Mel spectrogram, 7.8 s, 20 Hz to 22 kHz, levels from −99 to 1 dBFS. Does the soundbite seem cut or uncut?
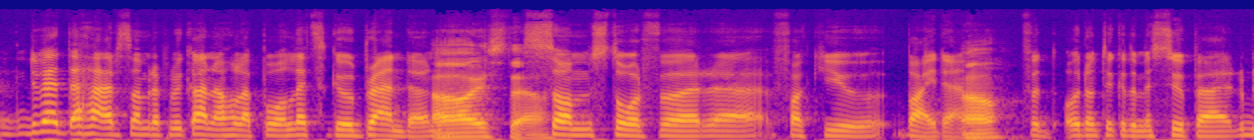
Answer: uncut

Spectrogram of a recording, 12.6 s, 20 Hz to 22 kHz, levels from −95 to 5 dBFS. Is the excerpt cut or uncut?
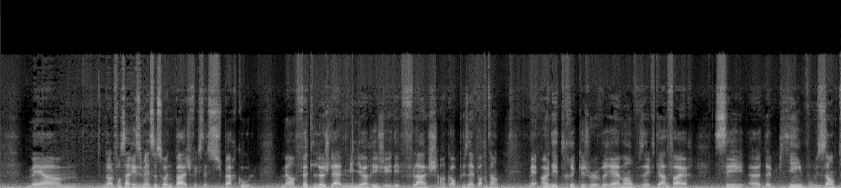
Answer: uncut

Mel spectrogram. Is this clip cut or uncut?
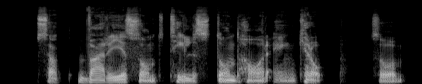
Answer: uncut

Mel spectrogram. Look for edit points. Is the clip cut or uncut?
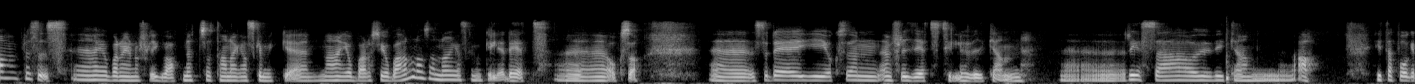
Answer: uncut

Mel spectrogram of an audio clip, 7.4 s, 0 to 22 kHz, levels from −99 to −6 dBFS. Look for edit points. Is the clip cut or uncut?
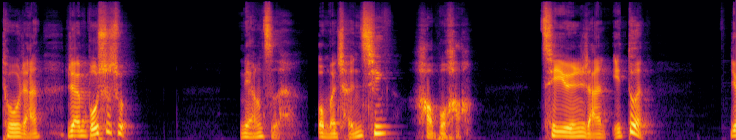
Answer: cut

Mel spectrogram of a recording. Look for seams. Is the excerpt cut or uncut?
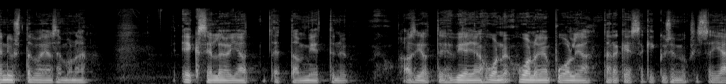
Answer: uncut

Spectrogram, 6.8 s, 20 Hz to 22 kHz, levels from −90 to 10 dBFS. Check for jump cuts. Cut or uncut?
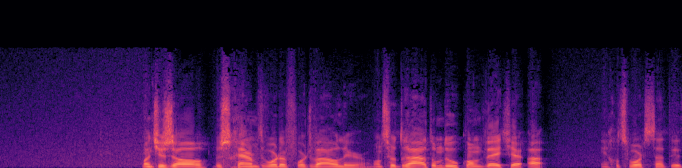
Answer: uncut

